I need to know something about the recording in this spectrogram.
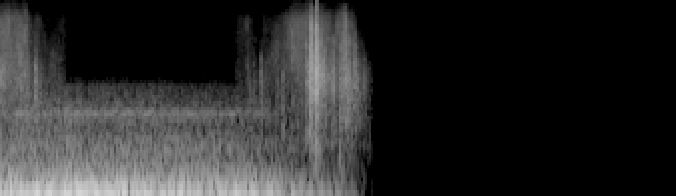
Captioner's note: soft shuffling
